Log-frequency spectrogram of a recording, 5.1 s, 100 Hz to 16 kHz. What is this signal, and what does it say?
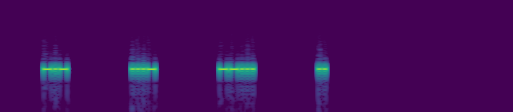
Morse code, heard as a keyed tone, about 46 wpm, spaced as for 12 wpm, 690 Hz. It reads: KV7I
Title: USA Call Signs - 4 Characters - 8x Character Spacing - 45wpm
